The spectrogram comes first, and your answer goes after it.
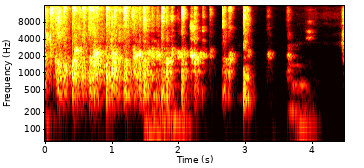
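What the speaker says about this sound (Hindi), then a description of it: "एक बार इनके लिए ताली बजा दो।" A live stand-up comedy audience bursting into dense applause, loud and close, then thinning to scattered claps and a few noises.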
